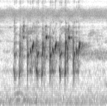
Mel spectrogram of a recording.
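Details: Sooty-headed bulbul singing a wild-style lure song meant to provoke silent birds into answering: one brief, bubbly phrase of about a dozen quick, liquid whistled notes rising and falling.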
